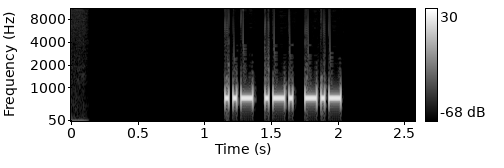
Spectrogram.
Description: Morse code, heard as a keyed tone, about 40 wpm, 700 Hz. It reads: URK
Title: USA Call Sign Postfixes - 3 Letters 40wpm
